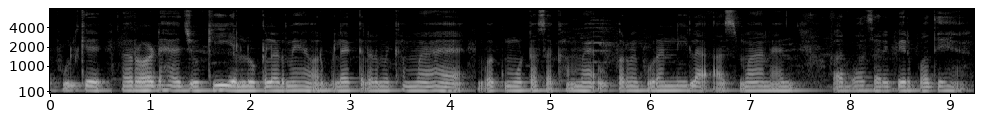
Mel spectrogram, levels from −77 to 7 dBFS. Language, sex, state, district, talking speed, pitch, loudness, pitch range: Hindi, male, Bihar, Purnia, 215 wpm, 145 Hz, -25 LUFS, 145-150 Hz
